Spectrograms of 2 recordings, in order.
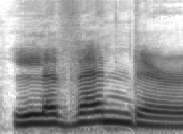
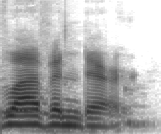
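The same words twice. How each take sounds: First: The name is said with a Scandinavian-sounding pronunciation. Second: The name is said with an ordinary English pronunciation. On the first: "every now and then I want to pronounce your screen name as Lavender" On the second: "instead of Lavender"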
